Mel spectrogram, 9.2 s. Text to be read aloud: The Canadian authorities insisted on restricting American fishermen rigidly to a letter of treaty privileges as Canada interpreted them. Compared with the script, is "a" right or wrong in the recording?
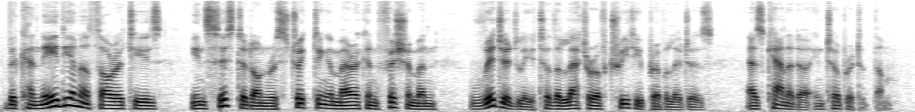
wrong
